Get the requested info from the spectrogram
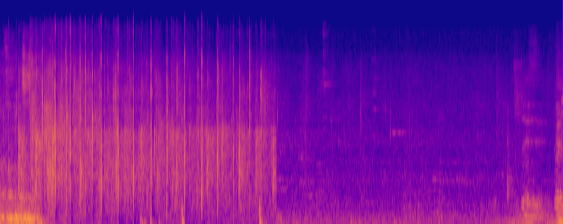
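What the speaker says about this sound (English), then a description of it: "A round of applause for him." An audience at a formal university club ceremony applauds a keynote speaker with loud, dense clapping that stops abruptly about halfway through, leaving quiet room tone before a voice begins speaking.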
